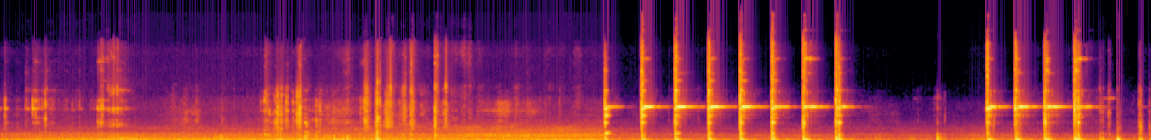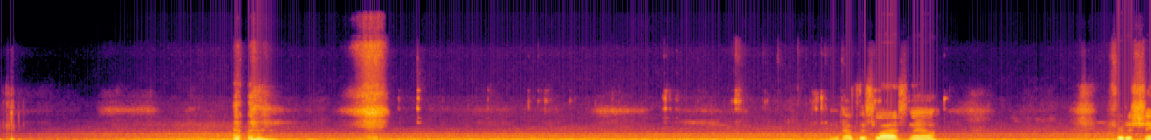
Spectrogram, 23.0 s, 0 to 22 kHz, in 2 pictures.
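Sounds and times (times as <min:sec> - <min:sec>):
scraping sounds: 0:00.0 - 0:05.9.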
